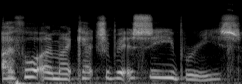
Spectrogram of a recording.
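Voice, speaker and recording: A put-on character voice with a high pitch delivers its lines at a moderate pace. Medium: audio drama.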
